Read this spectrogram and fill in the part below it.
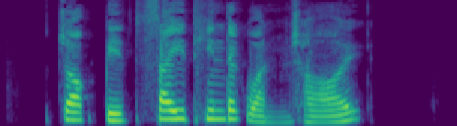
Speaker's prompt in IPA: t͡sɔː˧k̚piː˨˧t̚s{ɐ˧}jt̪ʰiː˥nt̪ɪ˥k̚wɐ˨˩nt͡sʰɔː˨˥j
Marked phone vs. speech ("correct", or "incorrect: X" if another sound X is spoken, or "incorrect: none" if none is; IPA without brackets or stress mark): incorrect: ɐ˥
